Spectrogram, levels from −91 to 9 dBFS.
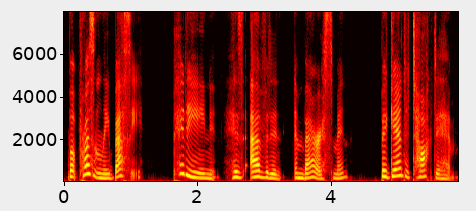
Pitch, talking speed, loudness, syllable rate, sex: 250 Hz, 120 wpm, -21 LUFS, 4.8 syllables/s, female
